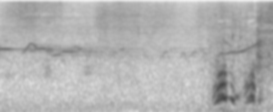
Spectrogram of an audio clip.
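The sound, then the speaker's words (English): A dog barks, giving a few quick, loud barks near the end after a stretch of quiet background hiss. “Come on, dog!”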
